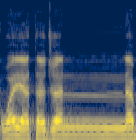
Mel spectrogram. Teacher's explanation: النون المشددة إبراز الغنة فيها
